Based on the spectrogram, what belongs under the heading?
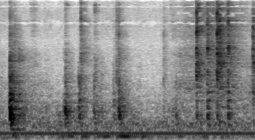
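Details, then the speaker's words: Herman Miller motorized standing desk motor controller, just reinstalled with the power cable plugged back in. A few sharp, light clicks at uneven spacing over a faint hum tell you it is ready. Normal power-up relay clicks. "Okay. Hear it click a few times, letting us know it's ready."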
